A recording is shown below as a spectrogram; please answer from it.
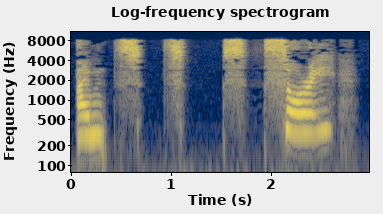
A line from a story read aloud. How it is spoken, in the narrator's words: she stammered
